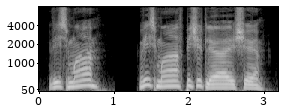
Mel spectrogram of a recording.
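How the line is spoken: Sad. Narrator (Russian): печально произнес Тепик

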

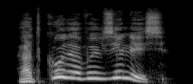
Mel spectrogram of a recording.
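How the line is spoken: Slightly bewildered. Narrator (Russian): немного растерянно спросил хозяин башни

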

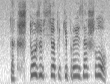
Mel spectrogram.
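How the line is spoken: Anxious question. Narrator (Russian): взволнованно спросила Мюриель

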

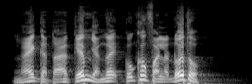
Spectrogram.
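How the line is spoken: Hateful angry shout. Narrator (Vietnamese): Chu Kiếm Thanh vì quá hận Vân Thiên Nhạc bèn quát

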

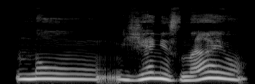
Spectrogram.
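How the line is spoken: Reluctant drawl. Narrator (Russian): протянула Вика

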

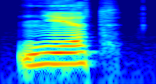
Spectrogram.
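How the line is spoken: Quiet. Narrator (Russian): ответила Гарриет тихо

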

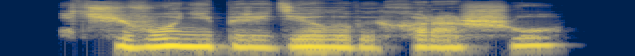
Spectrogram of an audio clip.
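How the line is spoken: Hoarse whisper. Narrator (Russian): хрипло шептал отец

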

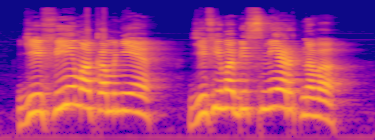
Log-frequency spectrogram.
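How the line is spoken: Lord shouting. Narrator (Russian): Снова крикнул пан

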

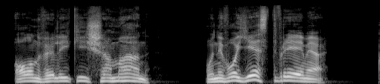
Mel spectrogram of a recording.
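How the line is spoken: Loud announcement. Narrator (Russian): громко объявила дикарка

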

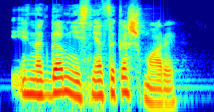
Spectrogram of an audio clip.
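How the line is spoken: Sigh. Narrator (Russian): вздохнул Кумар

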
